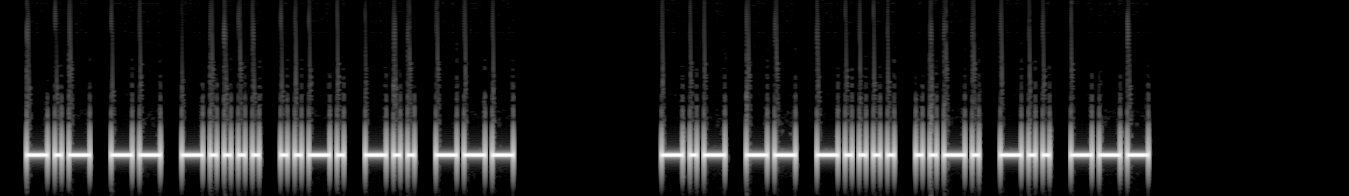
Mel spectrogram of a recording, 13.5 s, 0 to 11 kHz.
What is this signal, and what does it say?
Morse code, heard as a keyed tone, about 17 wpm, 700 Hz. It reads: KM6FDO KM6FDO
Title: USA Call Signs - 6 Characters - Repeated 2x - 17wpm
